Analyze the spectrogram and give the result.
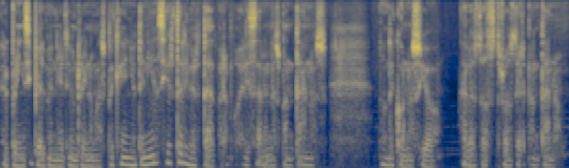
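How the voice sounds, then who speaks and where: Calm and reflective, a man with a lowish voice portrays an elf prince adventurer looking back on his rescue quest in an ASMR fantasy roleplay. He speaks softly and breathily, often in a whisper, pausing solemnly in a gentle, hushed manner.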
